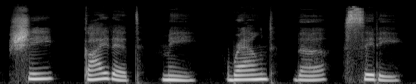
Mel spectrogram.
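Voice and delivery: very slow, careful read-through. Shown as a demonstration. Teacher models the sentence slowly for students, slow. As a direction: stretch it out word by word. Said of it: "好，慢慢来读".

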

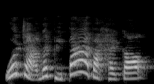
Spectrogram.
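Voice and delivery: put-on high, loud excited kid; boasting little child. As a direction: crow about growing tall. Children try to outboast each other. (小孩兴奋地高声夸口)

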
